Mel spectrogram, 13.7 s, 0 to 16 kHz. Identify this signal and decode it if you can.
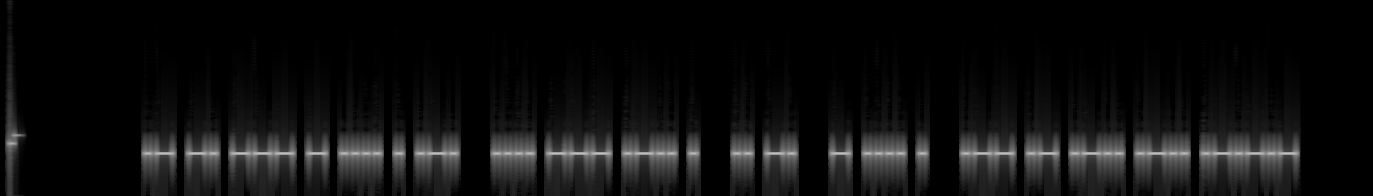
Morse code, heard as a keyed tone, about 22 wpm, 700 Hz. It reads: ANOTHER HOLE IN THE WALL.
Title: Sentences from Top 1600 Words 22wpm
